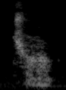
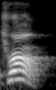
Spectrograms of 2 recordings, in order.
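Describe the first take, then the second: First: The word is said quietly and hesitantly. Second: The word is said loudly and boldly. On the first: The speaker is reluctant to say the name. The speaker calls it wrong. "I don't say and then Trump" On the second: The speaker proudly says the name. The speaker calls it right. "I might say it a little louder"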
